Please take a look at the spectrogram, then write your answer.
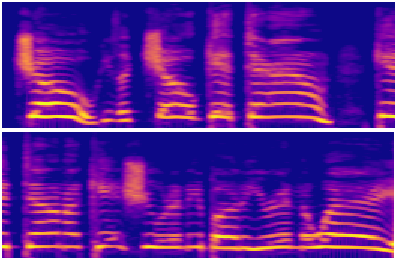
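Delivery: hammed-up gunfight panic; mock panicked yell. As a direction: yell at him to get out of the line. Writer shouting at Joe in gunfight.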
